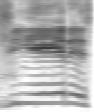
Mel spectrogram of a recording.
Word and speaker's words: Giannis: Giannis. I believe that's the proper We pronunciation.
